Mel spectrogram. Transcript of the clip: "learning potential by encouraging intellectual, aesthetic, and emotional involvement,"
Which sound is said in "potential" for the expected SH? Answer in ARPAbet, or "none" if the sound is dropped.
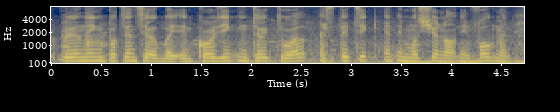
S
